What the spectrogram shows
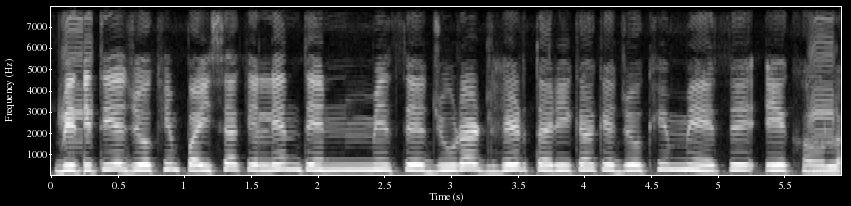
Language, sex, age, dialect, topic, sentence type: Bhojpuri, female, 18-24, Southern / Standard, banking, statement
